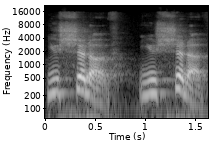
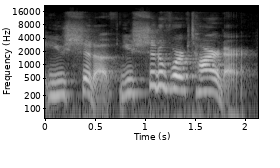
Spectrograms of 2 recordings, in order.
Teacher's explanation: Now, this is a mistake that many native speakers make because in spoken English, we take have, which is the grammatically, correct choice. But we reduce it, we say it quickly and it sounds like of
